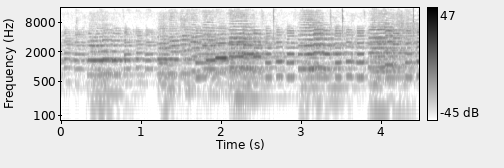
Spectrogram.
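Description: Orchestral music playing a melody that moves in steps, with no break.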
